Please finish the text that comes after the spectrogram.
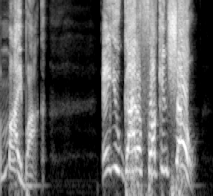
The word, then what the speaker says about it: Maybach: because you got a Maybach or let me say it correctly a my box and you got a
